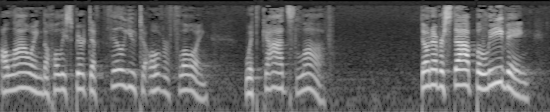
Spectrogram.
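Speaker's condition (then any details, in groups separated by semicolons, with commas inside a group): No condition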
